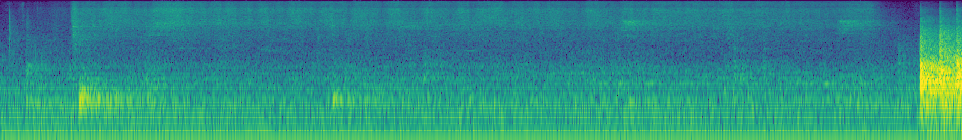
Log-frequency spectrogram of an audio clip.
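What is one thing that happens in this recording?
A duster rubs softly across a chalkboard.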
